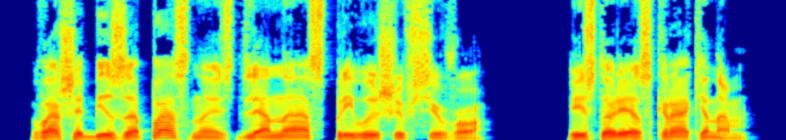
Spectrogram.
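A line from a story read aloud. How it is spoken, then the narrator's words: With a snort. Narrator (Russian): Джордж хмыкнул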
